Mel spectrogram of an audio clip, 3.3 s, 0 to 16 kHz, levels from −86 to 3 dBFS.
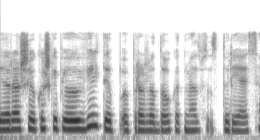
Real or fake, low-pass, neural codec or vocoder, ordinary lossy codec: real; 7.2 kHz; none; Opus, 64 kbps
